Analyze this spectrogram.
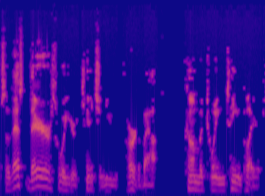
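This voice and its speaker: Dry, close sound with no echo, carrying a man's voice with a Southern US accent. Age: 60s. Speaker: former NASCAR crew member. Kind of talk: casual interview storytelling. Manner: animated.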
